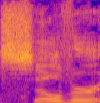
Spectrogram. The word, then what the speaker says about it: Silvur: It's called Silver. It's spelled S I L V U R.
